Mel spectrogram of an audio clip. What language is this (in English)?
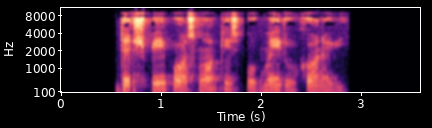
Pashto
